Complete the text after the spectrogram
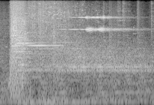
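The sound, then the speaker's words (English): A sharp metallic crash as an orichalcum dagger shatters against a shield during a fight, sending sharp shards flying, followed by high, bright ringing tones that linger and slowly fade for over a second. “Bahadur's dagger shattered, sending razor-sharp orichalcum shards through his hand”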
